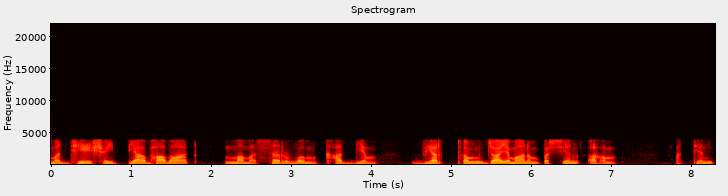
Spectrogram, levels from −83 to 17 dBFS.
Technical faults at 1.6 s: none

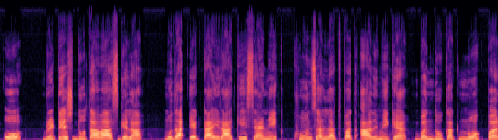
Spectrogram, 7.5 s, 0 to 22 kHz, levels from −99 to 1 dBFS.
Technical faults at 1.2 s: none

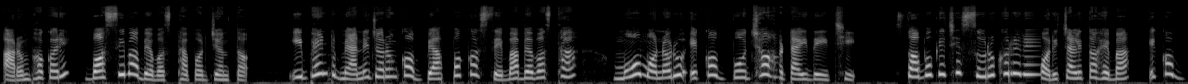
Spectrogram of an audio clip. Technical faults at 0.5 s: none

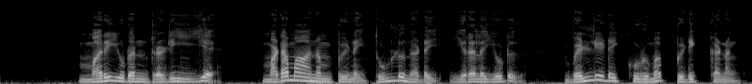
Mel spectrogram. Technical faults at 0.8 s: MP2 compression

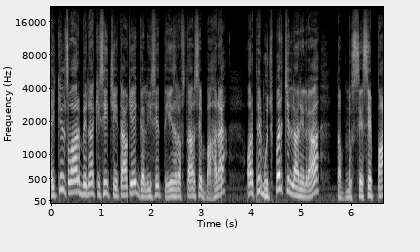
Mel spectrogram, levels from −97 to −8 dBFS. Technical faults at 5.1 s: dropped buffer (overrun)

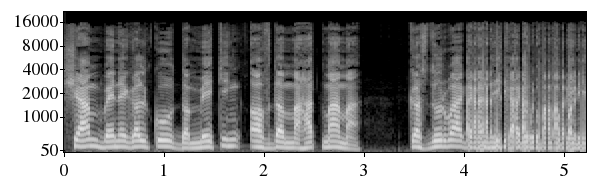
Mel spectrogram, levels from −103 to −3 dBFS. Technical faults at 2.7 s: none

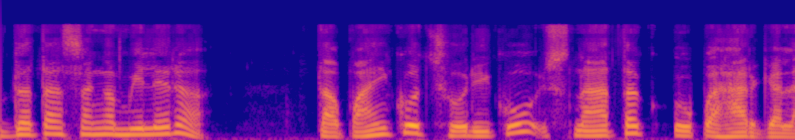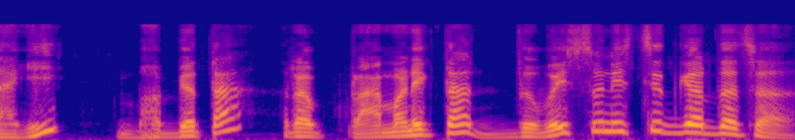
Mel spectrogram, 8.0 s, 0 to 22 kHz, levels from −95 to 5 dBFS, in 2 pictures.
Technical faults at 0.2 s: Nellymoser compression

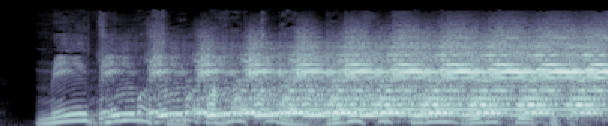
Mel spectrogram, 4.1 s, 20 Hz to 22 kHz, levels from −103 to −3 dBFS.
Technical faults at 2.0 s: feedback howl

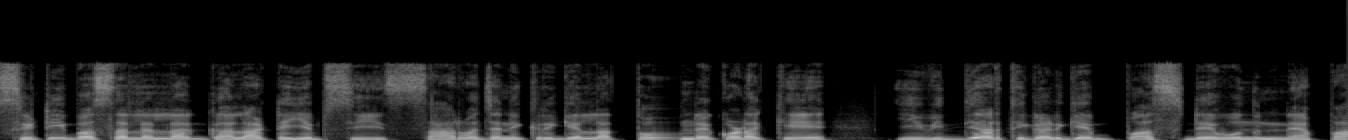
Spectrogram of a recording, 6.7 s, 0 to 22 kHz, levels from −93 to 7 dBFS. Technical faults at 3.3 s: long network dropout

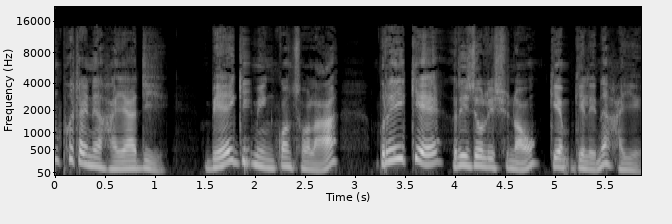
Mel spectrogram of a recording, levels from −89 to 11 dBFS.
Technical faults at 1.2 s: none

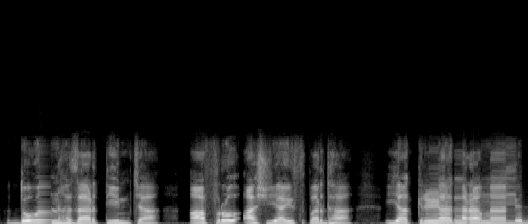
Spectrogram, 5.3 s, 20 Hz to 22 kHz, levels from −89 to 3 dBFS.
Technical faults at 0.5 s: call audio freeze

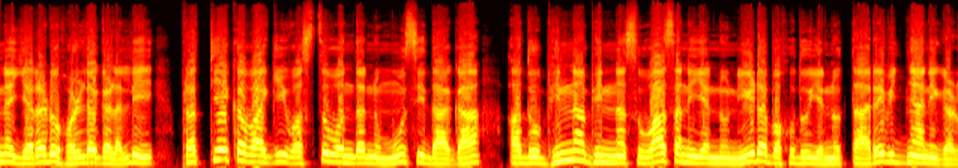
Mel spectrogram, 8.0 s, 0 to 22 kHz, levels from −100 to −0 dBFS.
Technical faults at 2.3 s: hard clipping

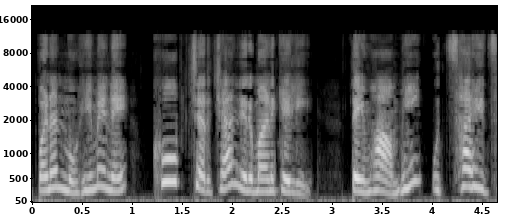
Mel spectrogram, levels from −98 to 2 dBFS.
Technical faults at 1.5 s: HE-AAC compression

